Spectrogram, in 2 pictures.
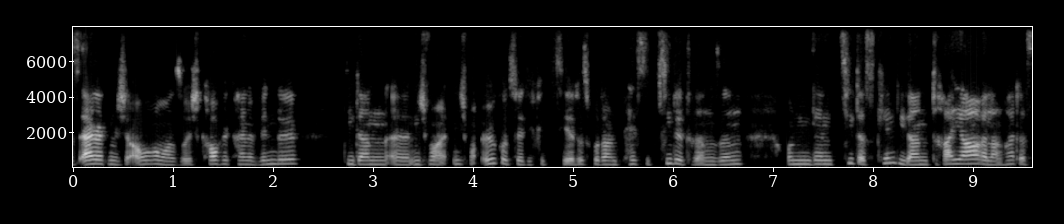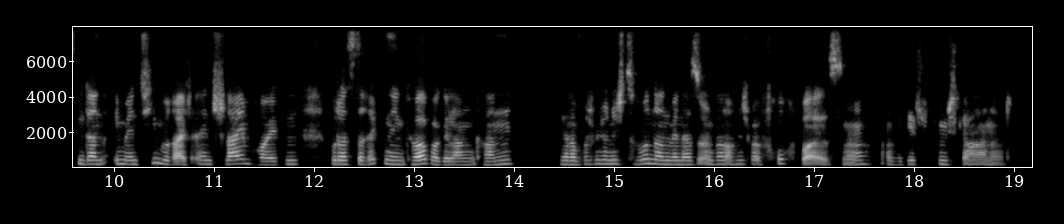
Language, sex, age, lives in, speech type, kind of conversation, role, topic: German, female, 25-29, United States, conversation, unstructured, none, Findest du, dass Unternehmen mehr Verantwortung für die Natur übernehmen sollten?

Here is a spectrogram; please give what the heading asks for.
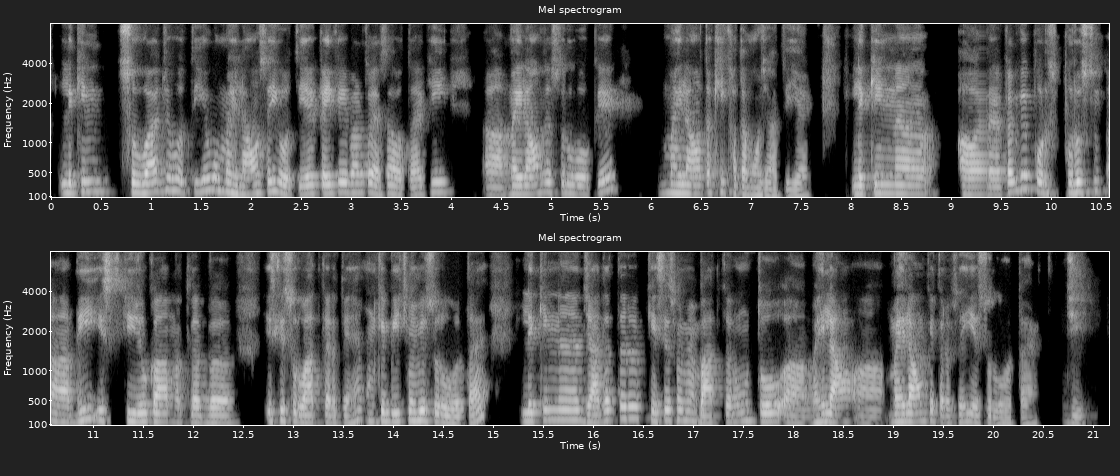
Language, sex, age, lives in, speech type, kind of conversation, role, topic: Hindi, male, 25-29, India, conversation, advice, user, पीढ़ियों से चले आ रहे पारिवारिक झगड़ों और संघर्ष के पैटर्न को आप कैसे बदल सकते हैं?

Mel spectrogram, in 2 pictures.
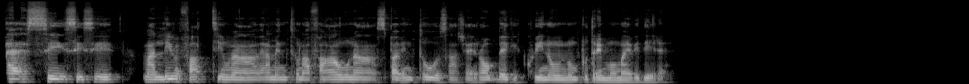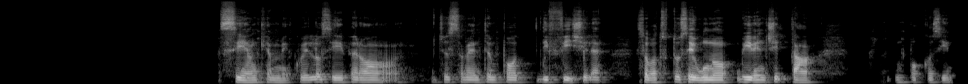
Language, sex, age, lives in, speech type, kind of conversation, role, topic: Italian, male, 20-24, Italy, conversation, unstructured, none, Qual è il sogno che ti motiva di più ogni giorno?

